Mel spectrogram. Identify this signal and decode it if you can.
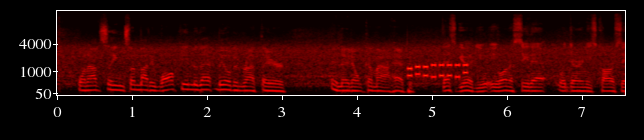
DTMF, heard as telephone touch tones, dialled by machine, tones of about 50 ms, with phone line noise. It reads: 4853663#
